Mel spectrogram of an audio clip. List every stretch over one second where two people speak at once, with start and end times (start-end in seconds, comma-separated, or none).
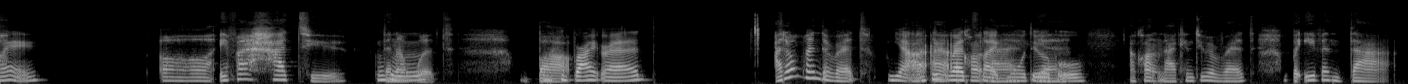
9.0-10.7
